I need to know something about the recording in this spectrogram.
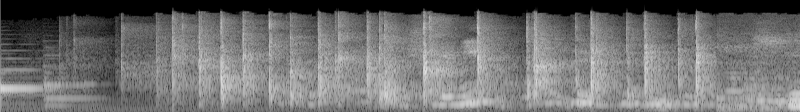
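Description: The last notes of an upright piano die away, then a dense, irregular run of sharp clicks follows, with voices underneath from about halfway.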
